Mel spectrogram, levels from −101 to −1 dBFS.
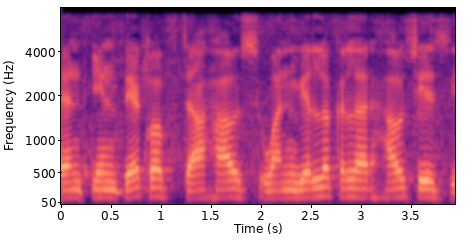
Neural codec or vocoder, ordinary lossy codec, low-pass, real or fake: codec, 16 kHz, 4 kbps, FunCodec, trained on LibriTTS, 50 frames a second; none; 7.2 kHz; fake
